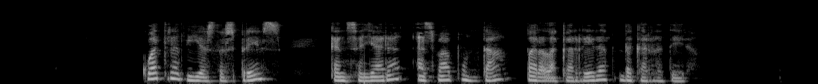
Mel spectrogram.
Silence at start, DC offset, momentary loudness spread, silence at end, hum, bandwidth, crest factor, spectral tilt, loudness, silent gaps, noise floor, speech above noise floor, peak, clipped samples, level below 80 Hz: 1.45 s; under 0.1%; 7 LU; 1.3 s; none; 7.8 kHz; 22 dB; -4.5 dB/octave; -27 LUFS; 3.22-3.30 s; under -90 dBFS; over 64 dB; -8 dBFS; under 0.1%; -62 dBFS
